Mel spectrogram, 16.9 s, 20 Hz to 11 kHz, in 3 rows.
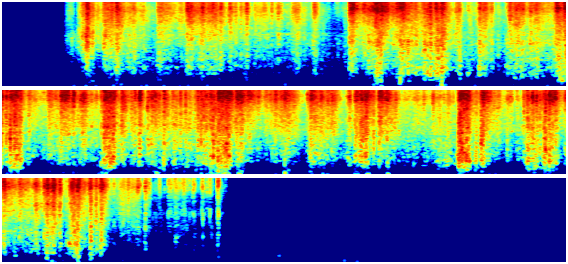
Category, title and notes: Sound effects > Objects / House appliances
ripping-off-aluminium-foil
Aluminum foil being torn from its roll. Recorded with Zoom H6 and SGH-6 Shotgun mic capsule.
foil, tear, aluminium, kitchen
